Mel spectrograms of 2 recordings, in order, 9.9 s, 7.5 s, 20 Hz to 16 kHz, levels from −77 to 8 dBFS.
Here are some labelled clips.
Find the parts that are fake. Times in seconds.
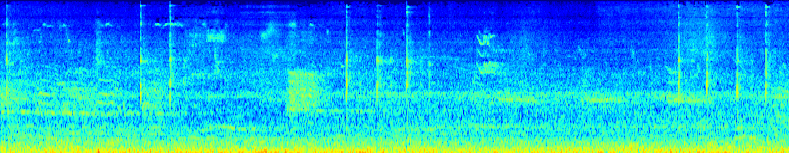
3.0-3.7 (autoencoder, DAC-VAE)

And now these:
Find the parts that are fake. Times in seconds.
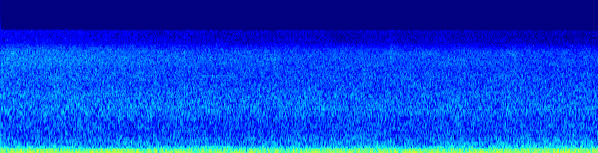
3.4-6.9 (autoencoder, DAC-VAE)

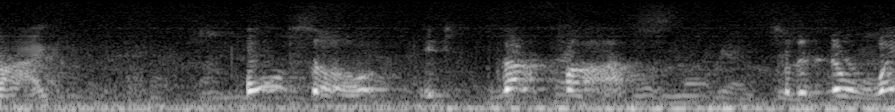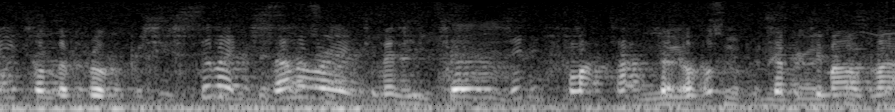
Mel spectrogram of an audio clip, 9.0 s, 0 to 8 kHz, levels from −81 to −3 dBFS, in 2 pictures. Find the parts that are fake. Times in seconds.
0.5-4.2 (codec, DAC)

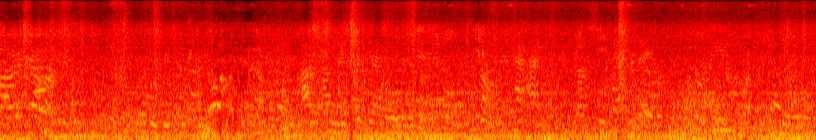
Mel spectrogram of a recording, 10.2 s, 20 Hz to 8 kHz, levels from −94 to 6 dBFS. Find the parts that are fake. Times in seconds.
2.7-3.2 (vocoder, HiFi-GAN)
